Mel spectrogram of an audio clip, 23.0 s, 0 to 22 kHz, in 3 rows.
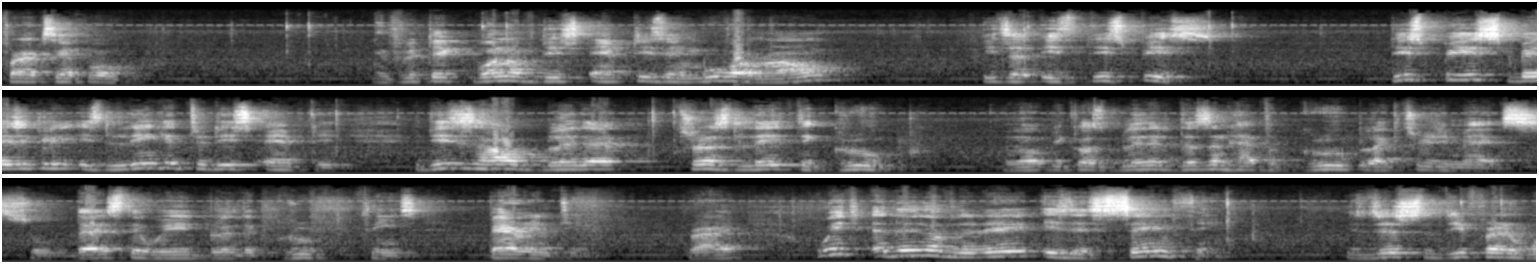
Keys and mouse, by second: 1.4 click, 2.4 click, 4.2 g, 6.0 click, 9.2 click, 10.0 click, 10.9 click.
